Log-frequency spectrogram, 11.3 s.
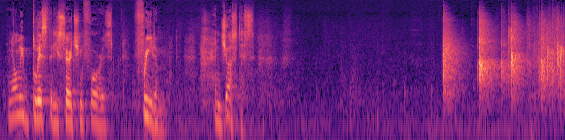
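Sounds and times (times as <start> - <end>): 
speech: 0.2 - 3.4, 4.0 - 5.3
applause: 8.8 - 11.2.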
